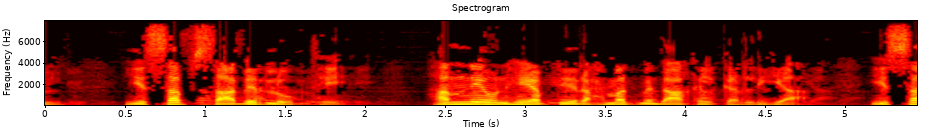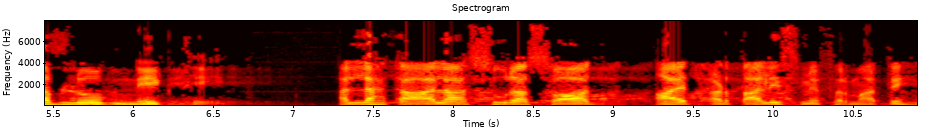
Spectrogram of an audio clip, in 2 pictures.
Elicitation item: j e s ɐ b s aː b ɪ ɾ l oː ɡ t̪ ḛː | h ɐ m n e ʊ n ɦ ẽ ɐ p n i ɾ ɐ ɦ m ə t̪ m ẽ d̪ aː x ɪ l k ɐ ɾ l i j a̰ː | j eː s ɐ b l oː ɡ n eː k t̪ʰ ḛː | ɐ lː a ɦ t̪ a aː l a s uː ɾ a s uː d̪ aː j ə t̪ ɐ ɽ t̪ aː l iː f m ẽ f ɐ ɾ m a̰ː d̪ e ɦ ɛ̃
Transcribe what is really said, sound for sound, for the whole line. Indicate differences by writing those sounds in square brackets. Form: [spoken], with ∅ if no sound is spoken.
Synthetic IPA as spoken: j e s ɐ b s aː b ɪ ɾ l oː ɡ [t̪ʰ] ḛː | h ɐ m n e ʊ n ɦ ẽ ɐ p n i ɾ ɐ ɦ m ə t̪ m ẽ d̪ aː x ɪ l k ɐ ɾ l i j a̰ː | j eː s ɐ b l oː ɡ n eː k t̪ʰ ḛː | ɐ lː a ɦ t̪ a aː l a s uː ɾ a s [ɔː] d̪ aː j ə t̪ ɐ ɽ t̪ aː l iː [s] m ẽ f ɐ ɾ m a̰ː [t̪] e ɦ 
